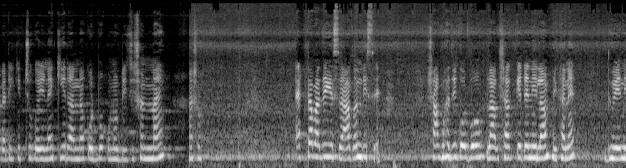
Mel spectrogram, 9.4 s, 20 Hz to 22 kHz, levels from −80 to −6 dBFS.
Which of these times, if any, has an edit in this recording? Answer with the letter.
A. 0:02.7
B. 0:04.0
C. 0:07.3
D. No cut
A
